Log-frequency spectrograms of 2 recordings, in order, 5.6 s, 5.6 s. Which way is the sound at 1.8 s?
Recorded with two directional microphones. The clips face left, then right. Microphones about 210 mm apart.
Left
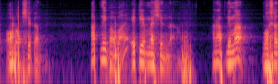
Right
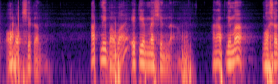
50° right (ahead or behind).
